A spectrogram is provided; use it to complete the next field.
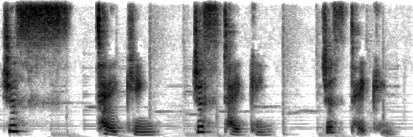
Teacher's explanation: hear how the two words actually come together. That T sound is only pronounced once.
